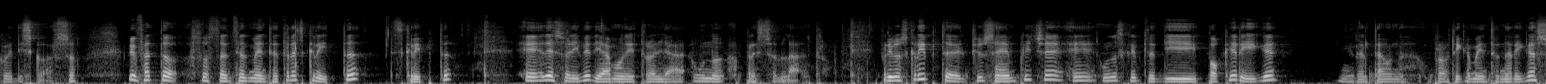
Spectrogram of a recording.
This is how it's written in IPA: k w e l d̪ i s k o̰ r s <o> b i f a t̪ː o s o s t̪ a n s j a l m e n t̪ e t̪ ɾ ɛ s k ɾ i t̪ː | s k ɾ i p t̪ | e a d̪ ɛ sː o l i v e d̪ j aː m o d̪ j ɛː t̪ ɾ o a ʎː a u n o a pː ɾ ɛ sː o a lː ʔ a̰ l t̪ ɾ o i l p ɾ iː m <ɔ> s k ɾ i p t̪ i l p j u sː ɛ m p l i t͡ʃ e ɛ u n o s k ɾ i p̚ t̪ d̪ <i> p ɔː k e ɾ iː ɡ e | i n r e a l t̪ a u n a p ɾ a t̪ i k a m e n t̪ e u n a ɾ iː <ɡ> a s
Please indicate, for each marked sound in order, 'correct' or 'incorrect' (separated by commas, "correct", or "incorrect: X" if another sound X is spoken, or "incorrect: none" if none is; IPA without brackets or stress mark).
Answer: correct, incorrect: o, correct, correct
